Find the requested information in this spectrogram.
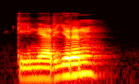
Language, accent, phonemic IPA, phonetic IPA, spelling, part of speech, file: German, Austria, /ɡenəˈʁiːʁən/, [ɡenəˈʁiːɐ̯n], generieren, verb, De-at-generieren.ogg
- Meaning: to generate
